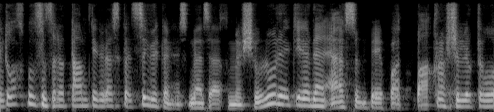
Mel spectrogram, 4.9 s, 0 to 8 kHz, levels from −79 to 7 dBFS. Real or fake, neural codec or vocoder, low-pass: fake; codec, 16 kHz in and 24 kHz out, 0.6 kbps, FireRedTTS-2 codec; 7.2 kHz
